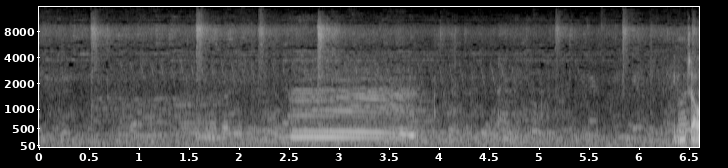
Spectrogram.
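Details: Karapan sapi racing bull of team Griduh Onggu training at the Asemanis field, Madura: one drawn-out, steady, low moo lasting about a second and a half mid-clip, with scattered clicks and a faint rural hum around it.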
